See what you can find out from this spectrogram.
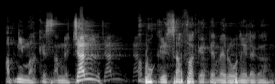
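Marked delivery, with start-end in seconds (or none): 0.1-1.0 raised-pitch scolding from a furious aunt; acted angry tirade, pitched up on the threats. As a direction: lay down the law to the nephew. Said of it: "खाला मेरी बड़ी गजब में थी".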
